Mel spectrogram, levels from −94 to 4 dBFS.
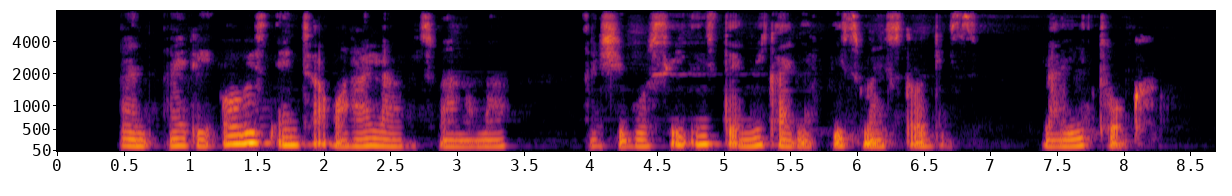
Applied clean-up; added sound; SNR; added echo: neural mask model DeepFilterNet 3.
